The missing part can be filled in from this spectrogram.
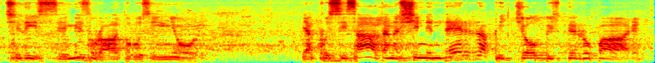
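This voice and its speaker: A man with a Sicilian accent gives a live recitation of dialect poetry in a declamatory, storytelling way. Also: medium pitch. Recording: roomy echo, distant mic, clear background noise.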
